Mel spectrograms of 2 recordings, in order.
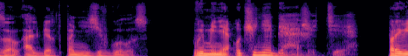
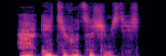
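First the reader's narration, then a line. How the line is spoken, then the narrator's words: Whisper. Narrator (Russian): прошептала Изабель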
